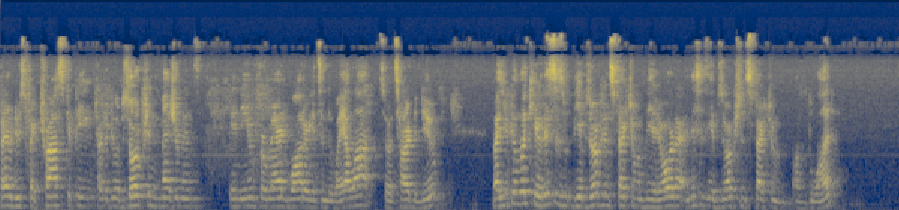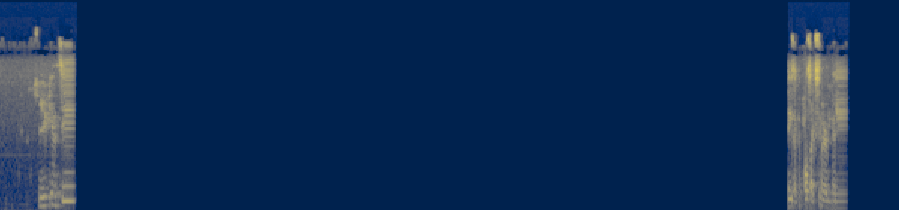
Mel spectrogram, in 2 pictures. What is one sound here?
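A man lectures through a microphone.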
